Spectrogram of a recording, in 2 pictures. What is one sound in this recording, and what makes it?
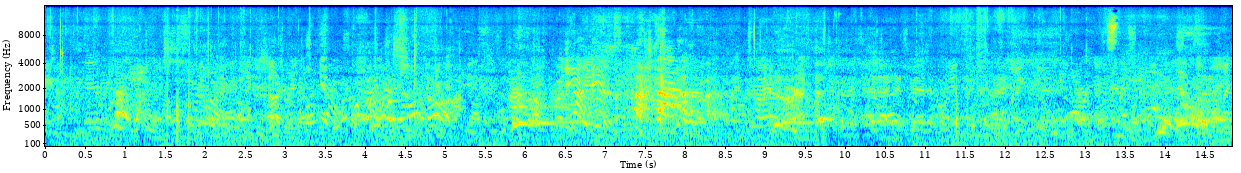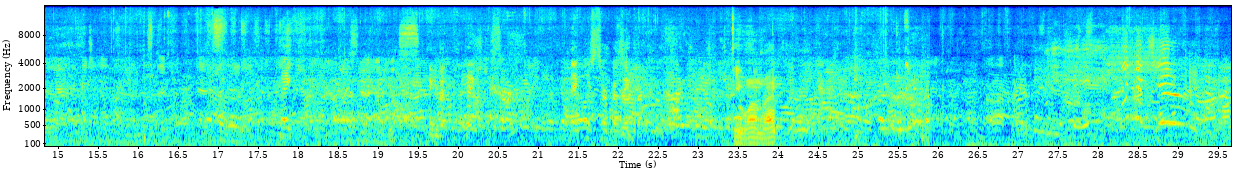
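Men and women chat in a murmur nearby outdoors.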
